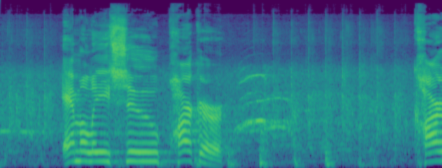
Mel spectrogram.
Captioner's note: cheering and applause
